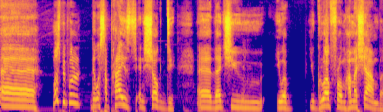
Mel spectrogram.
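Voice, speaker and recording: A man's high-pitched voice with lively intonation at a moderate pace, music in the background. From South Africa, Venda village. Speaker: radio host. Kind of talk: radio interview.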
